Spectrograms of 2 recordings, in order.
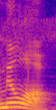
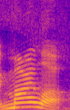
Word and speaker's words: Mila: Oh, it's Miler. Oh, not Miller. I'm so sorry. I've been saying Miller. I'm so sorry, Mila.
